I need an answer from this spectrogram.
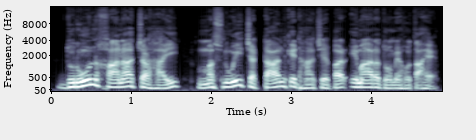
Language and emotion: Urdu, neutral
